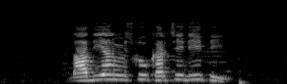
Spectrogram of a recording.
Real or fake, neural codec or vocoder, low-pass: real; none; 7.2 kHz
